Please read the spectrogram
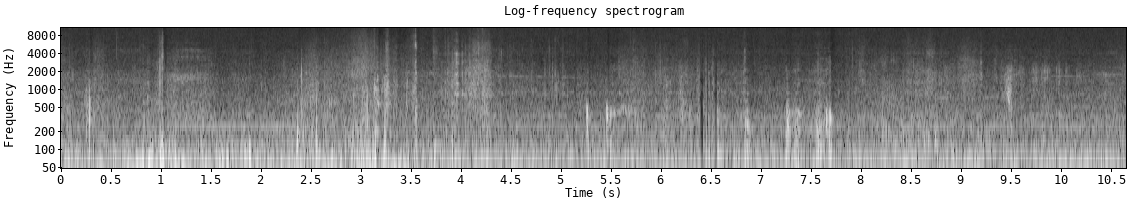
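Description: Wind buffeting the microphone over a steady hum of honeybees from an open hive, with a few sharp clicks and knocks.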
